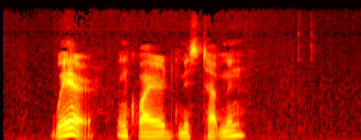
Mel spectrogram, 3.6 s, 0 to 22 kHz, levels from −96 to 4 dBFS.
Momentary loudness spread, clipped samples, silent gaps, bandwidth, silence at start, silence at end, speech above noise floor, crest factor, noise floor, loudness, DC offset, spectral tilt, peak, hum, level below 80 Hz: 17 LU; under 0.1%; none; 16 kHz; 0.55 s; 1.2 s; 40 dB; 22 dB; -61 dBFS; -21 LUFS; under 0.1%; -4.5 dB/octave; -2 dBFS; none; -60 dBFS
